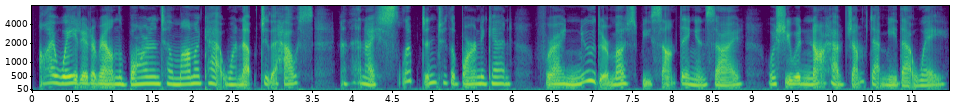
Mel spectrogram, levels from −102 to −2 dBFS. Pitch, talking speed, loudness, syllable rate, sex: 230 Hz, 205 wpm, -21 LUFS, 5.2 syllables/s, female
